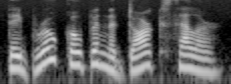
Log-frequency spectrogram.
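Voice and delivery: plain reading voice

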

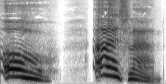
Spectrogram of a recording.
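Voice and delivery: high despairing wail; the children learn they cannot return, despairing; despairing cry. A narrator's reading. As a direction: cry out in dismay. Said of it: "in despairing voices".

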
